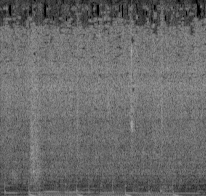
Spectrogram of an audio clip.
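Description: Oxtails browning in a hot pan beside sautéing vegetables make a steady close sizzle, with a few sharp scrapes and stirs from a utensil and no talking.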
